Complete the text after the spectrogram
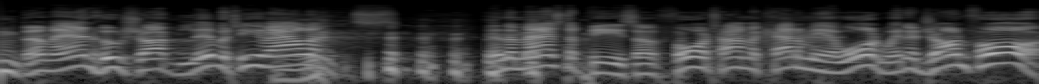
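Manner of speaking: put-on very high old-time baseball announcer delivery. Reading a classic movie poster aloud: old-time announcer voice. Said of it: "exactly what I imagine a baseball announcer sounds like".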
